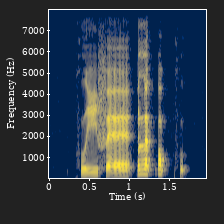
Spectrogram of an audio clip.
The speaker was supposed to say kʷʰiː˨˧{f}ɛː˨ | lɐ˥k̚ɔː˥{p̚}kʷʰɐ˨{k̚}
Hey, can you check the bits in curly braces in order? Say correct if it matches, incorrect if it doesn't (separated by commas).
correct, correct, correct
